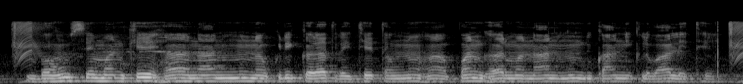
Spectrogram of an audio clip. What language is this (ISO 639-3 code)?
hne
